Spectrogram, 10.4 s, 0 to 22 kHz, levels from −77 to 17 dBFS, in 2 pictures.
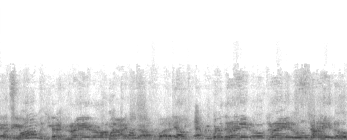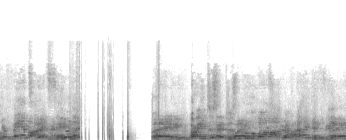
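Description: At 6.24 s an intermittent contact sets in and lasts to 7.62 s. A loose plug or cable opens and closes. The sound drops out with crackle at each edge. The line stays open for about 0.72 s in total, leaving faint hiss.

From 7.11 s to 7.49 s there is a call audio freeze. The last sound is stretched into a fading buzz or hiss, then about 0.23 s of silence. Held-up packets likely emptied the jitter buffer. Playback resumes where it stopped, now 0.36 s late, with nothing lost.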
